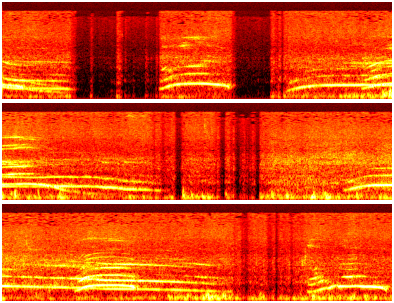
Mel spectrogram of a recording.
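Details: Cats talking to each other in overlapping, sliding yowls and short arched meows, the voices crossing one another, with brief silent gaps and low background rumble.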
